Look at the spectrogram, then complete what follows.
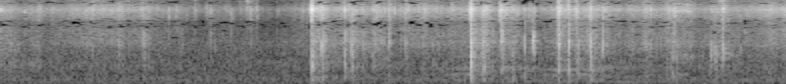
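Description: Plastic bubble wrap being handled and cut open around a box: crinkling and crackling, with sharp snaps about two and three seconds in.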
